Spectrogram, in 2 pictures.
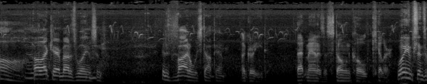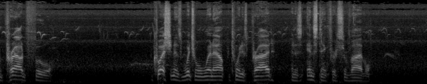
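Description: A man speaks in a low, gravelly voice, close by.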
